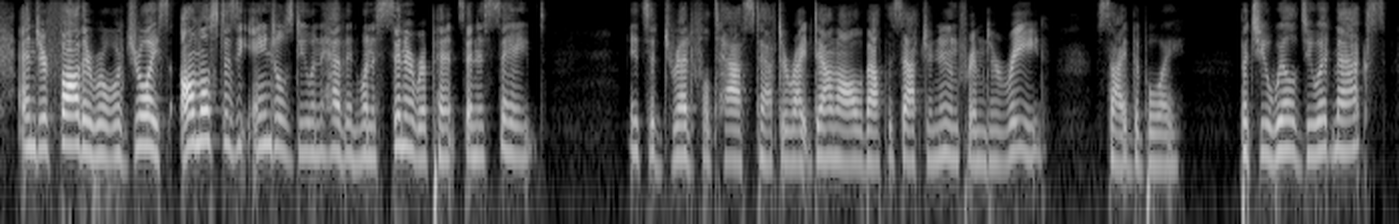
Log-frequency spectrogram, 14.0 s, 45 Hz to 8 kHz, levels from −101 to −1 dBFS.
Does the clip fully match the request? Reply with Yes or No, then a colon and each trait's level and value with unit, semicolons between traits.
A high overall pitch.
Yes: high, 220 Hz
